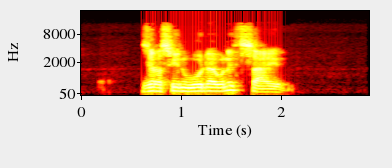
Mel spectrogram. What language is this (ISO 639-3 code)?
kab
